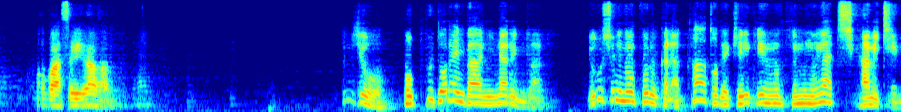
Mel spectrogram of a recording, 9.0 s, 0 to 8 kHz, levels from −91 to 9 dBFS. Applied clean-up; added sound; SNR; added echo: neural mask model DeepFilterNet 3.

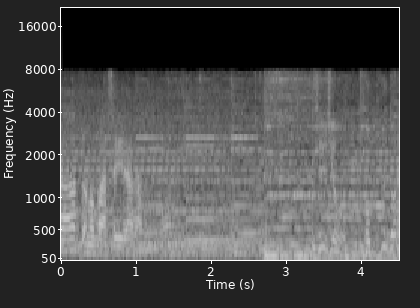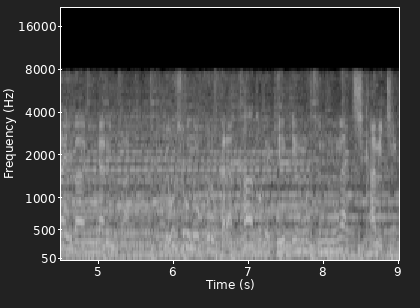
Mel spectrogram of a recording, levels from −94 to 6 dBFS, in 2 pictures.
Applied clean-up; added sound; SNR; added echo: none; Bowed string instrument; 10 dB; none.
